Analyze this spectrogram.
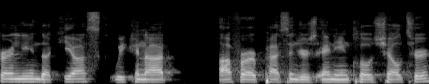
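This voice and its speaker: Fairly even intonation and a moderate pace mark a plain, everyday voice. The background is quiet. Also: man. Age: 30s. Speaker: bus company owner, public commenter. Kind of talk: public comment at board meeting. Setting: public meeting podium.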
